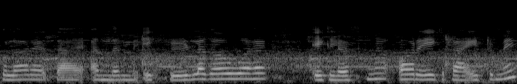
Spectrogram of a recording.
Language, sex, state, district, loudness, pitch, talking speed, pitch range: Hindi, female, Uttar Pradesh, Ghazipur, -30 LUFS, 220 Hz, 195 wpm, 205-245 Hz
